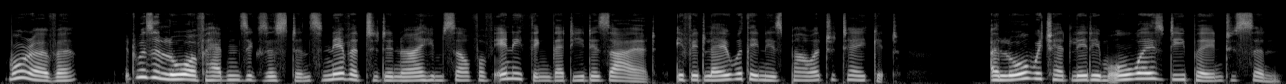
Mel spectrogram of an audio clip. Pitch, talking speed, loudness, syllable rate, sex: 205 Hz, 165 wpm, -18 LUFS, 4.8 syllables/s, female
